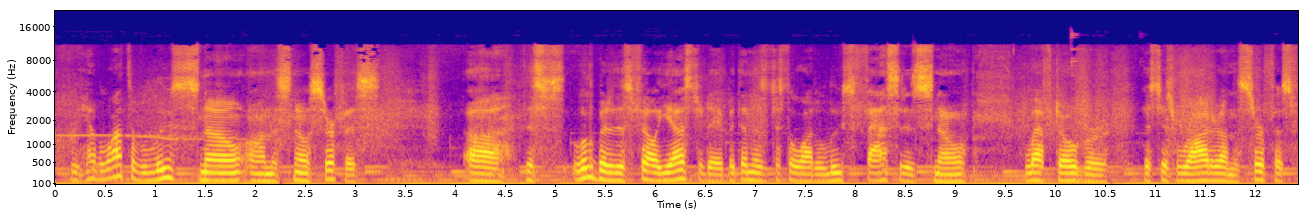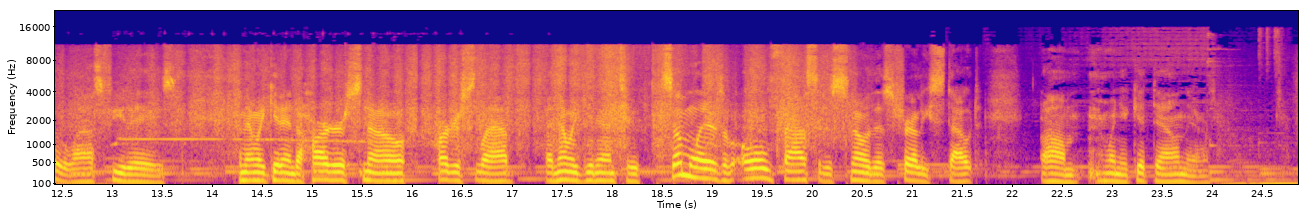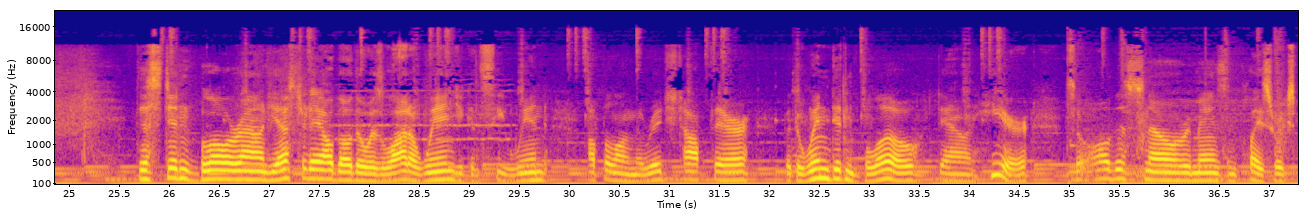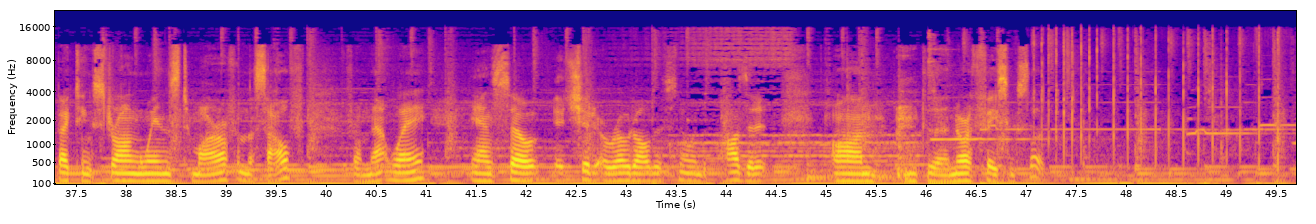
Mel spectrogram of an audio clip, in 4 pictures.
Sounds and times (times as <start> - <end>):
Music: 0.0 - 49.7
Speech: 0.2 - 3.2, 4.1 - 21.7, 22.3 - 24.0, 25.7 - 44.5, 45.1 - 47.2.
